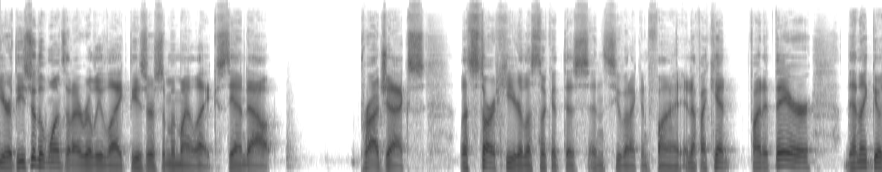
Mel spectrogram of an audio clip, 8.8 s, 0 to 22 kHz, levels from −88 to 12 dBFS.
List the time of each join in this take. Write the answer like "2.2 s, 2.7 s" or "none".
none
